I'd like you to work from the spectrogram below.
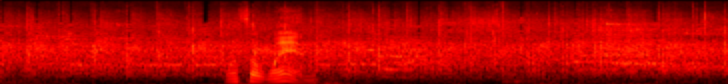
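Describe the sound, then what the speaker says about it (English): Bulldogs fans at a high school volleyball match applauding and cheering from the stands, steady crowd clapping throughout with a brief whistle-like swoop, under a commentator's voice. "The Bulldogs fans on their feet cheering their team on"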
